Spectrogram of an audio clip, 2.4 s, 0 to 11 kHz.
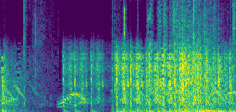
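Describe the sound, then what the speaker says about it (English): Direct fire from a Panzer 35 tank in the Firefight war game, an initial crack followed after a brief lull by a heavy sustained burst of loud gunfire that fills the rest of the moment. "Direct fire from the Panzer 35."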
